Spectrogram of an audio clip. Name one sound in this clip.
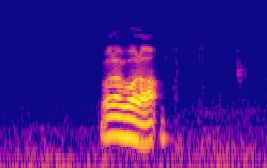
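A young man lets out a loud, drawn-out exclamation.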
